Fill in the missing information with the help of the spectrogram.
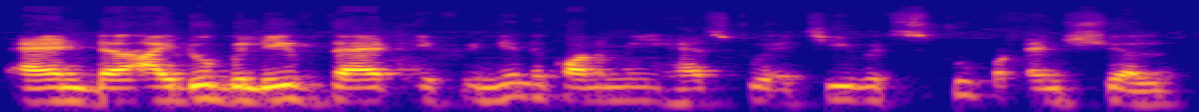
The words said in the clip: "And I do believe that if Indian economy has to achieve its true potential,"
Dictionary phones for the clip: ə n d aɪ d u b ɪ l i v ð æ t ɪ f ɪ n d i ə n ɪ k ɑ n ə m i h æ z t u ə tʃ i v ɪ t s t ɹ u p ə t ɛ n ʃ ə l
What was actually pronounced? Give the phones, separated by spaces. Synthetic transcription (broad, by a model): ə n d aɪ d u b ɪ l i v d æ t ɪ f ɪ n d i ə n ɪ k ɑ n ə m i h æ z t u ə tʃ i v ɪ t s t u p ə t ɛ n ʃ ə l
